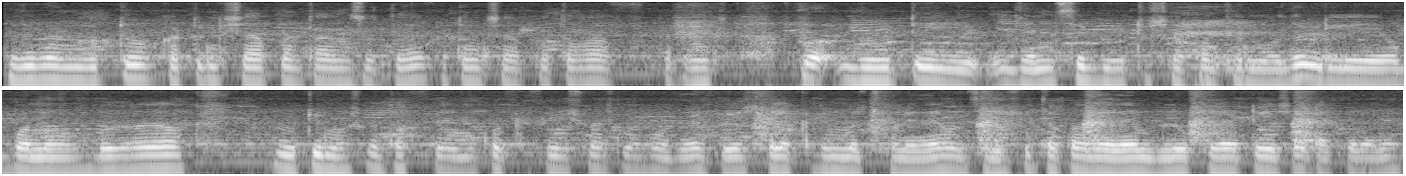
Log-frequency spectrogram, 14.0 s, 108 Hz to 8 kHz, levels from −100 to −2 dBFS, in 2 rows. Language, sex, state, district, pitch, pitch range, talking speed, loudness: Kannada, male, Karnataka, Gulbarga, 135 Hz, 130-145 Hz, 145 wpm, -18 LUFS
